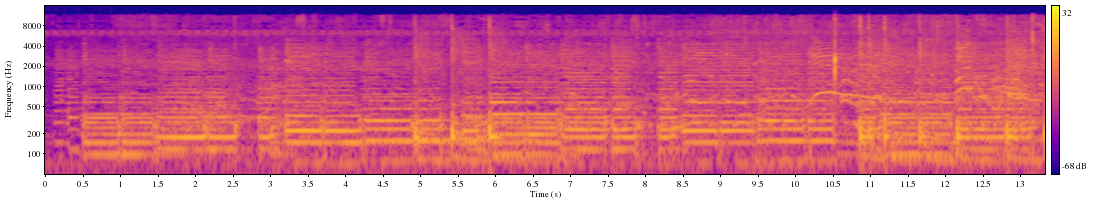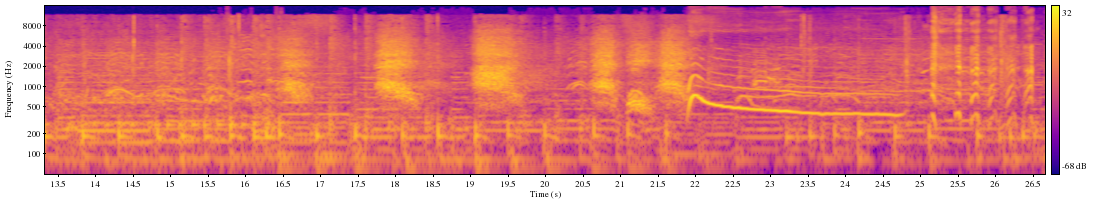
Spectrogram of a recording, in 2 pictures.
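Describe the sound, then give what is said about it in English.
A large group of high school girls, the Saints ladies, chants a war cry in unison in a challenge against Queen's College, rhythmic and loud, with rising shouts and high-pitched yells breaking out toward the end amid crowd noise. “HIGH SCHOOL WAR CRY CHALLENGE”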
